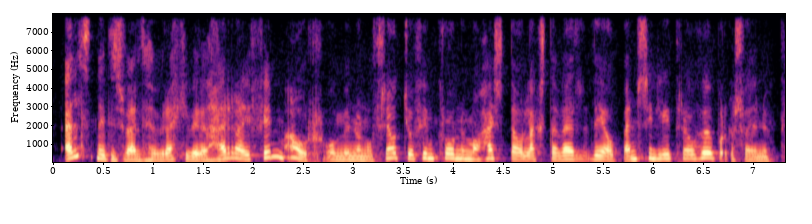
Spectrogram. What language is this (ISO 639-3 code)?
isl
